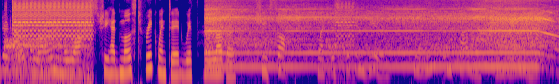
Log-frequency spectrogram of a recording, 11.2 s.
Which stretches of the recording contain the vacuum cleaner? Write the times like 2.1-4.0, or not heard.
4.0-11.1.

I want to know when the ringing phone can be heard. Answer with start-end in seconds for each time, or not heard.
0.1-1.9, 6.5-7.2.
